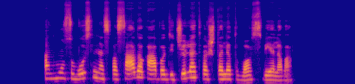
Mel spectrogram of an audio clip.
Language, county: Lithuanian, Kaunas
